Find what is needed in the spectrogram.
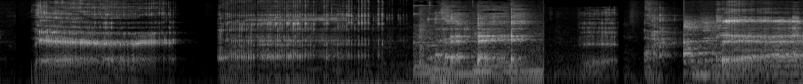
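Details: Compilation of burps taken from online videos: several long, loud, voiced belches in a row, separated by short pauses; repeated burping.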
